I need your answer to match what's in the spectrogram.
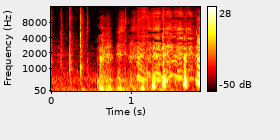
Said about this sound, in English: Typing there. He's typing with two fingers, by the way. That's how you type, isn't it?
